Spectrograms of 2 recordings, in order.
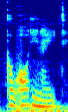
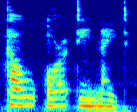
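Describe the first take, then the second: First: Said in the usual way. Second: "coordinate" slowly split, CO, OR, DI, NATE; slow teaching breakdown of "coordinate"; syllable by syllable. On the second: Shown as a demonstration. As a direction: draw out each syllable of "coordinate".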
